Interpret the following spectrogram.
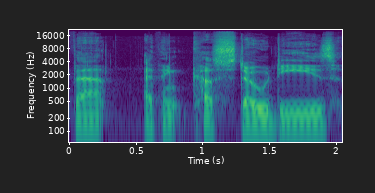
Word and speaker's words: Custodes: In the grand scheme of things, whether you say Custodes or the correct version, Custodes, who really cares? If the way someone pronounces something takes away your enjoyment of that thing, I think you have bigger problems.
